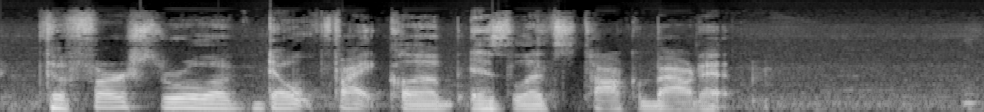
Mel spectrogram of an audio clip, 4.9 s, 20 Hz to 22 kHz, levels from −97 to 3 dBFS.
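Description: A speech recording with gain pumping throughout. The level swings by about 15 dB. The likely cause is excessive mic gain hitting a fast limiter, which squashes loud and soft parts together.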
